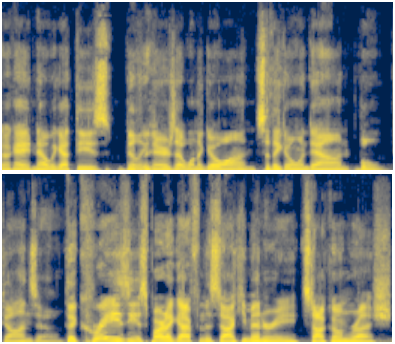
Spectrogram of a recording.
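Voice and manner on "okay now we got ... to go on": ordinary talk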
